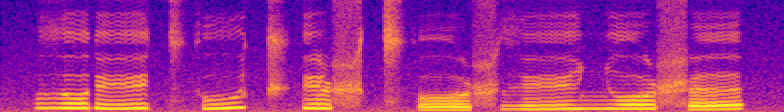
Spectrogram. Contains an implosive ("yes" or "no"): no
